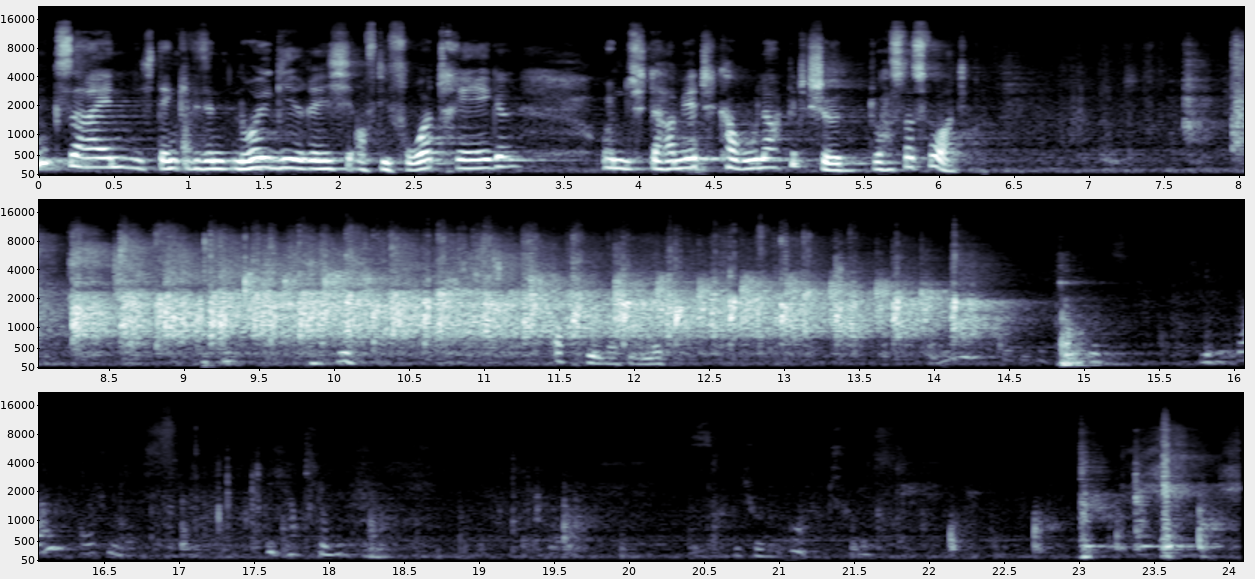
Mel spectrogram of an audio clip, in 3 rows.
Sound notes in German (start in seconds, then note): 6.1 Beifall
